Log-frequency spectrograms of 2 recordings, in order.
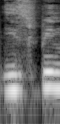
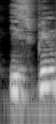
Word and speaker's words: স্পেন: আজরে Argentina আর স্পিনের final খেলা ঠিক আছে ভাই স্পিন খেলছিল নাকি ফিফাতে আমি তো শুনিনি। আরে মস্তান তুই মস্তান হবার আগে তোর উচ্চারণটা ঠিক কর। ওটা স্পিন না স্পেন হবে।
